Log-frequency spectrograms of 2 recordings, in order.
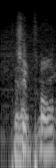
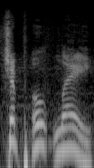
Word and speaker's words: Chipotle: NC we your digital connectors woooo W that talking alternative radio 24 hours a day chipot did I mispronounce that chakote from Star Trek chipot it's Chipotle you eat you know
